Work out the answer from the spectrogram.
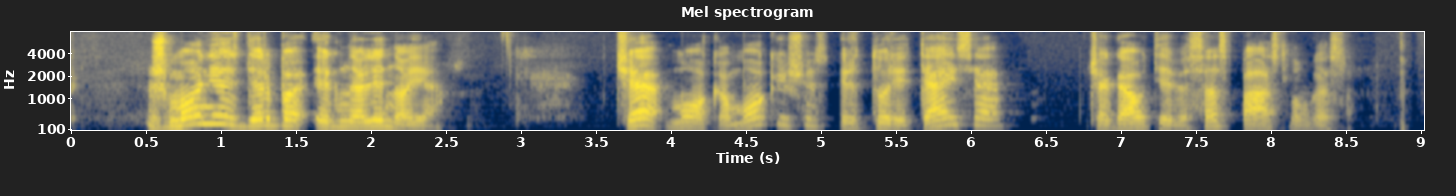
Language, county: Lithuanian, Alytus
